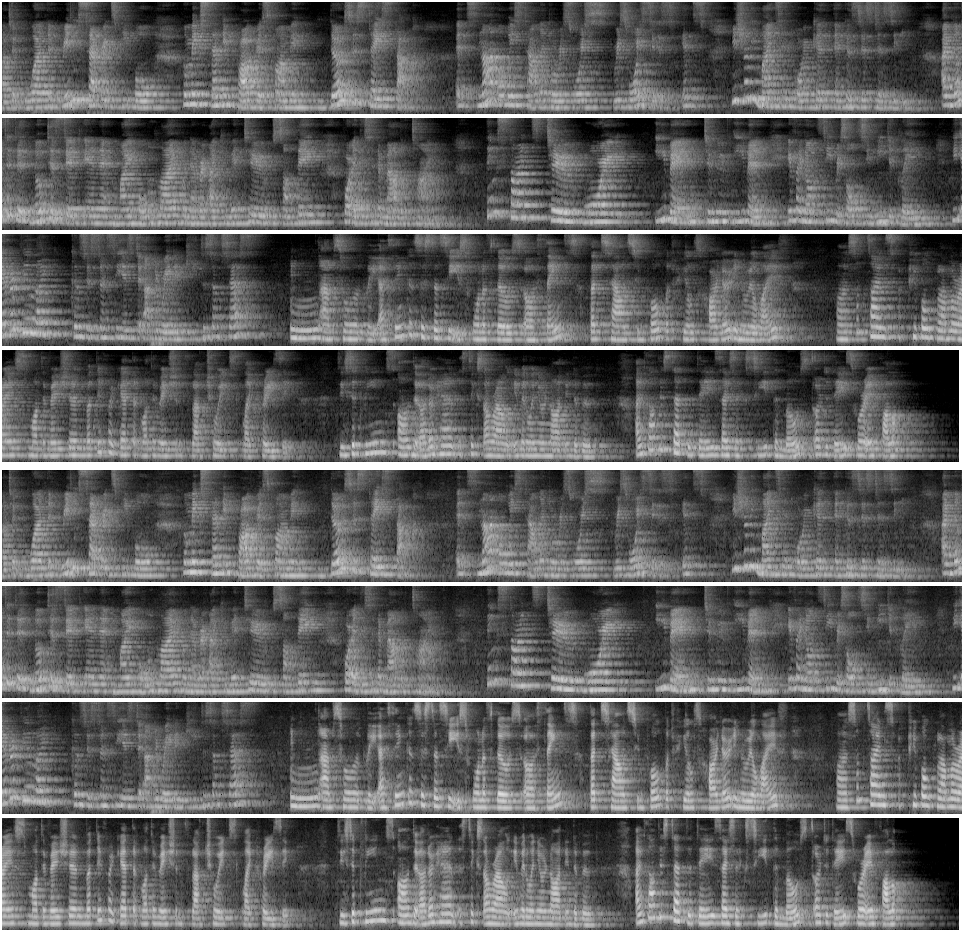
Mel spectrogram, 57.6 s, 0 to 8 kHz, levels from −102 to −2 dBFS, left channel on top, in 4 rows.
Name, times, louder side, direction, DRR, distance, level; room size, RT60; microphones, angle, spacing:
voice 1, 0.0-4.4 4.7-6.0 6.8-10.3 10.6-13.5 13.8-20.9 21.7-22.2 22.6-23.7 24.2-28.2 28.7-29.5 29.8-32.4, right 1 dB, 10° left, -4 dB, 2.2 m, -33 dB
voice 2, 33.1-38.7 39.0-40.5 41.3-42.1 42.5-47.5 48.3-52.1 52.5-56.6, right 4 dB, 65° right, 9 dB, 0.6 m, -28 dB
9.6 x 5.9 x 6.1 m, 1.1 s
head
